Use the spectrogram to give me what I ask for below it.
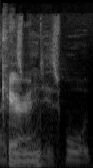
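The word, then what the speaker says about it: Charon: I would have you no her name is pronounced Karen it's even though it's c-h-a-r-o-n um well concealed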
